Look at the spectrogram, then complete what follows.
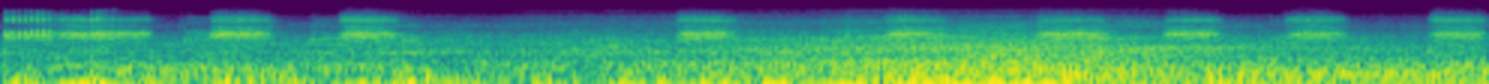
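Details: Recently fledged hooded crow, one of three chicks, calls loudly from the tree next to its mother while the father feeds a sibling with fish; repeated harsh, nasal caws in irregular bursts, roughly two per second at times, over constant low rumble.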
